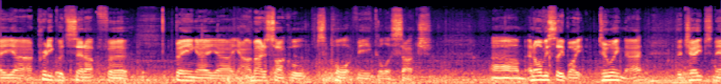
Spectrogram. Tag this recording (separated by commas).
Speech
